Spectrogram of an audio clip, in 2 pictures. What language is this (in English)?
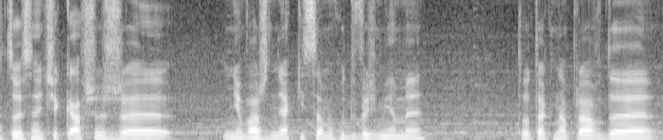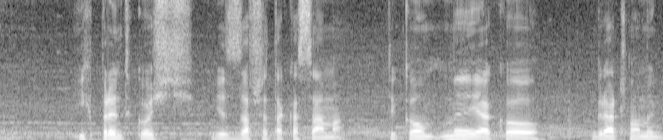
Polish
